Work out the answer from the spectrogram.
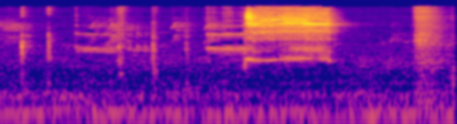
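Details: Baby lorikeet eating with its parents; soft squeaky notes lead into one strong, buzzy, grating begging screech lasting about half a second, followed by a fainter rasp.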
